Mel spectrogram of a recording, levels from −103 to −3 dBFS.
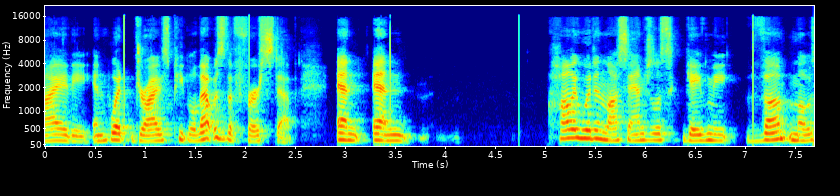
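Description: Bit error spikes tick at 0.8, 2.05, 3.46, 4.75 and 7.09 s. Each is a flipped bit jumping one or a few samples, heard as a sharp broadband click.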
